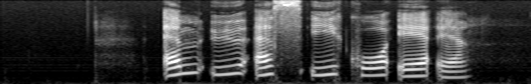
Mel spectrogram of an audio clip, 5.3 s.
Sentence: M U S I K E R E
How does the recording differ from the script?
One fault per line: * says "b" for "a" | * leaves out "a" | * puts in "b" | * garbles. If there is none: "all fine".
* leaves out "R"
